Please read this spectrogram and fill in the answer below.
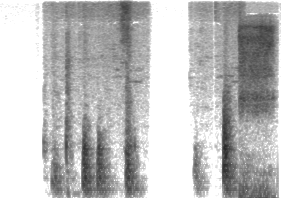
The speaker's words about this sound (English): That was very distracting. What was that? I just heard a shave and a haircut knock. Like, oh. Somebody did the shave and the haircut. Like, I heard it somewhere, someone. I don't know who.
